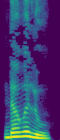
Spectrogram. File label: "ಟವಲು", Kannada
